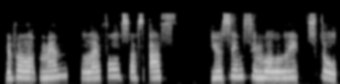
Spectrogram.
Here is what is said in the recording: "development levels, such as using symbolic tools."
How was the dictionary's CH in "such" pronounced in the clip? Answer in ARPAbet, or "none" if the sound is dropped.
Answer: S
